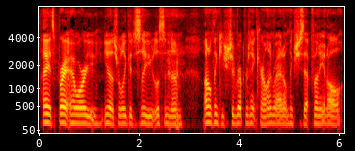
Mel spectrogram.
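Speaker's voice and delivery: lightly voiced Brett Butler on the phone; a hint of Brett posing as herself; imitating Brett Butler. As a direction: caller faking being Brett to the managers. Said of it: "I would call up and go, "Hey, it's Brett".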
